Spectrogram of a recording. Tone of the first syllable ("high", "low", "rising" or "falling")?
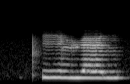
high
